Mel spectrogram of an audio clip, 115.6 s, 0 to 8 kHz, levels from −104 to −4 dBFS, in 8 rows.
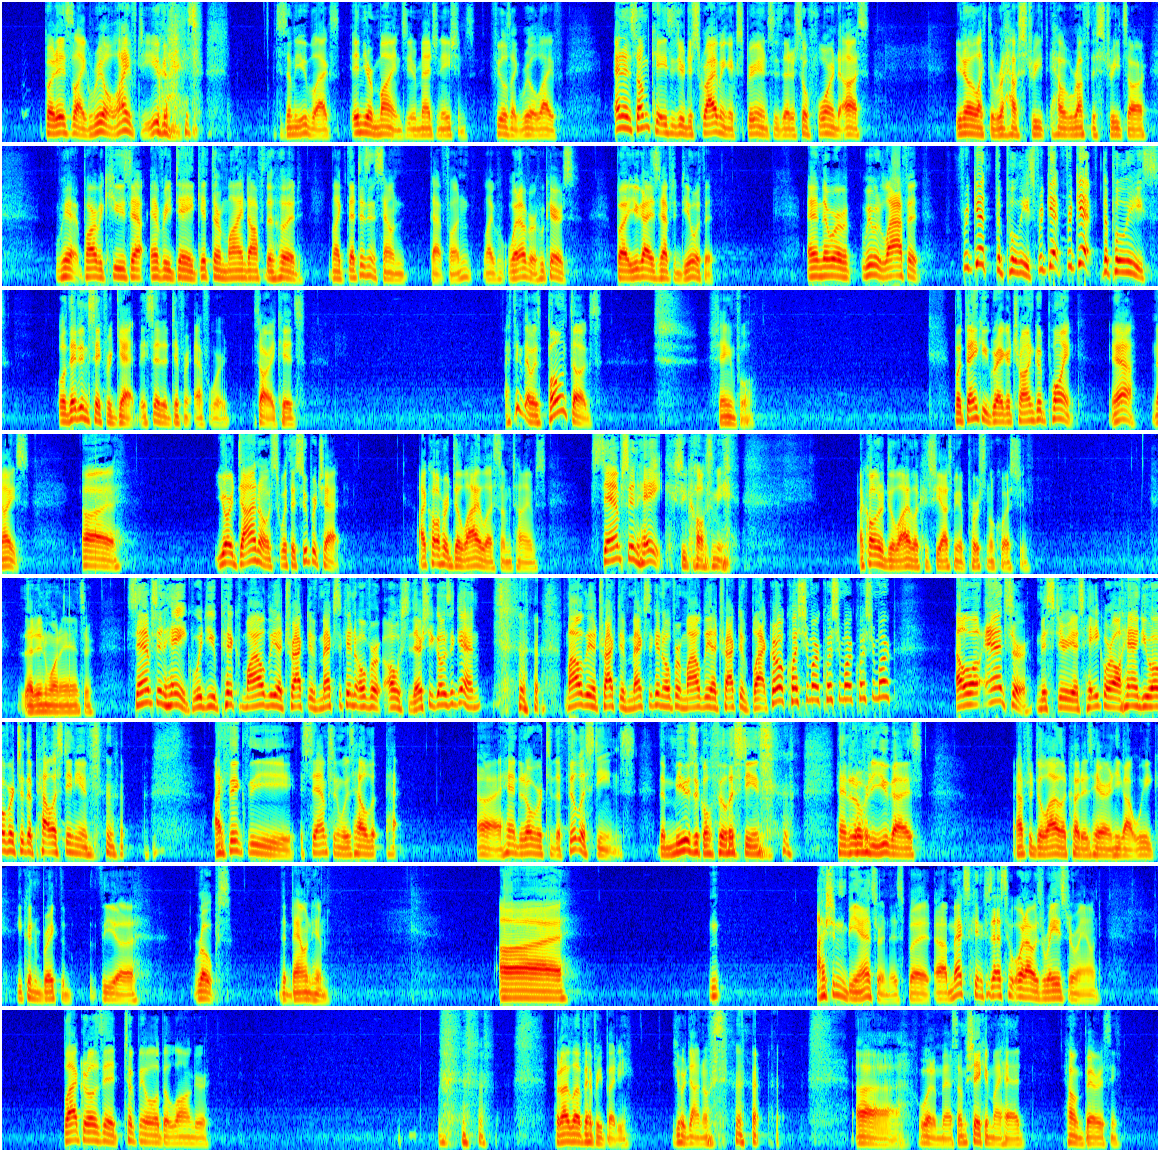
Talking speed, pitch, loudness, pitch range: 140 wpm, 120 Hz, -20 LUFS, 100-155 Hz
